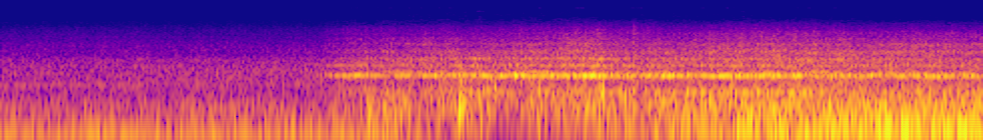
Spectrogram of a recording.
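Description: Diesel freight locomotives passing: a low rumble at first, then about two seconds in a louder passing train with a steady high whine over the rumble.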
